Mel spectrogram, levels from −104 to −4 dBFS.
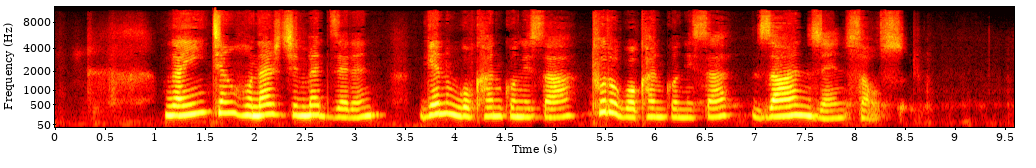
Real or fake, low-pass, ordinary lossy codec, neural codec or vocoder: fake; 10.8 kHz; AAC, 32 kbps; codec, 16 kHz in and 24 kHz out, 0.9 kbps, LongCat-Audio-Codec, fine tuned four codebook decoder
